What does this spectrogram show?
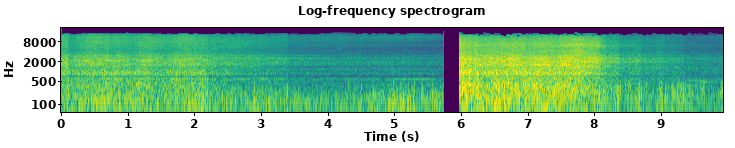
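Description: High-speed electric passenger train passing at speed on the line below: a loud rush of wheels and air that fades as the train runs away. After an edit about six seconds in, another loud stretch of passing-train rushing starts and fades off again.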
